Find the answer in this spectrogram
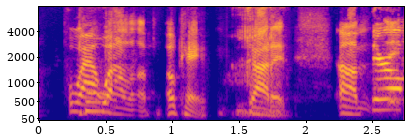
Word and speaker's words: Puyallup: Kendra in Puyallup. Puyallup, Washington. So, am I saying it wrong? Puyallup.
